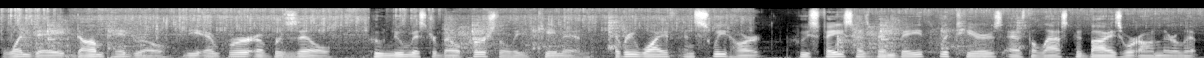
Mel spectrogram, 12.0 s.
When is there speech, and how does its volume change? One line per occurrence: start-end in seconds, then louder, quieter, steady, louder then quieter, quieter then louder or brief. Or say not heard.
0.0-12.0 steady.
